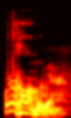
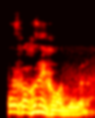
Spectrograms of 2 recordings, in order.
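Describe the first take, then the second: First: Said in the usual way. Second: কখনোই leaned on firmly; teacher warning students, weight on কখনোই; stress on কখনোই. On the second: Shown as a demonstration. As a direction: hit কখনোই hard to warn them.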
